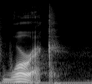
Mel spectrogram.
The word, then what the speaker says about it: Warwick: It's pronounced Warwick. Fun fact. – Yeah, that's a fun fact. – Warwick Davis.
